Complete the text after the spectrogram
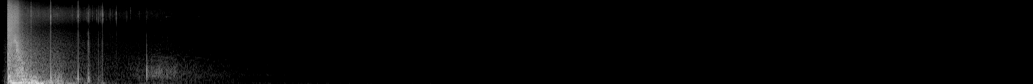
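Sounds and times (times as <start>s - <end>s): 
crack from throwing: 0.0s - 1.8s.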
